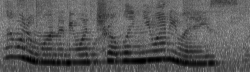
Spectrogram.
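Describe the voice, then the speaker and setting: Very high-pitched, sweetly sadistic yandere girlfriend. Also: expressive, moderate pace, warm tone, a little hiss or hum. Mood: playful, possessive. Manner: cutesy, affectionate, theatrical pet names. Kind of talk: ASMR roleplay, scripted monologue to the listener.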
